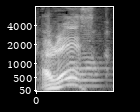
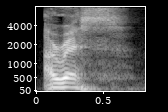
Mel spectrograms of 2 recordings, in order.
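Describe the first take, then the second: First: The word ends with a clear final T sound. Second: The word ends without a final T sound. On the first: The speaker calls it right. "May T yun" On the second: The speaker calls it wrong. "Wala man lang T"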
